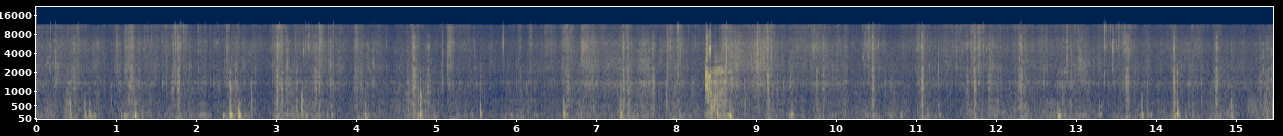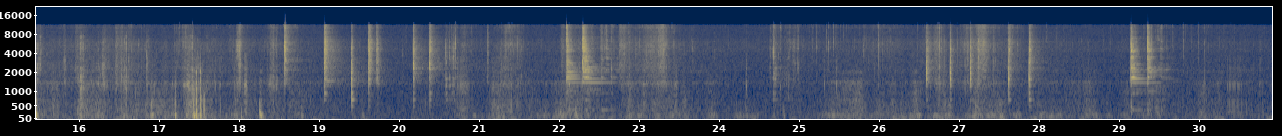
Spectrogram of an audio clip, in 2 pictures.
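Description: A hiker's footsteps crunching through dry leaf litter and twigs on a forest path, with the clicks and knocks of a hiking pole. The steps are irregular, with several sharper knocks among them.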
